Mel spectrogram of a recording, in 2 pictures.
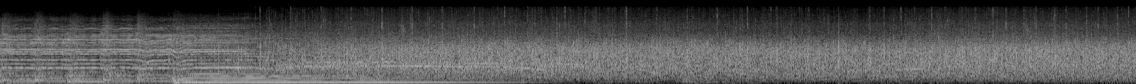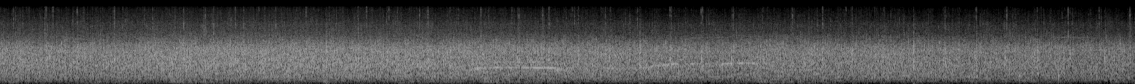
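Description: Audience applauding steadily, tapering a little near the end. A recorded pop song ends on a held chord in the first few seconds as the clapping begins.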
